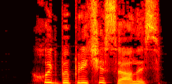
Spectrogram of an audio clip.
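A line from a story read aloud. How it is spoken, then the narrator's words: Giggling. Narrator (Russian): хихикнула Иоланда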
